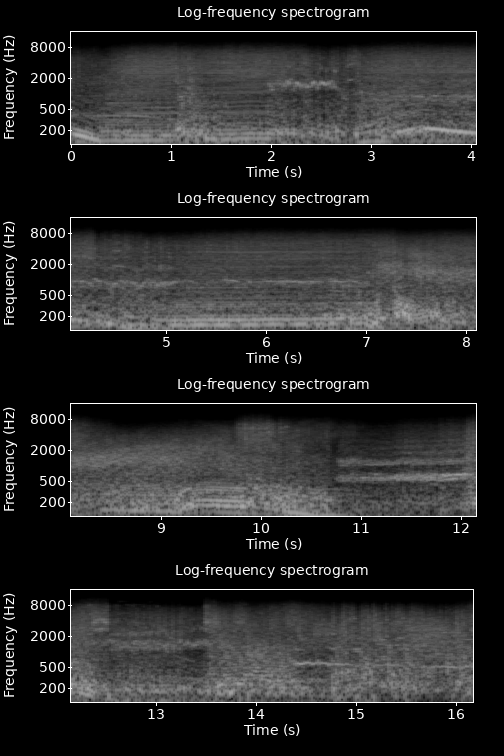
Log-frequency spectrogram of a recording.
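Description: Chase sound effects: vehicle engines revving, their pitch rising and falling several times as they speed past, with tyres skidding.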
